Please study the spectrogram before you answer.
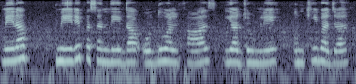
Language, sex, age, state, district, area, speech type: Urdu, female, 45-60, Delhi, South Delhi, urban, spontaneous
